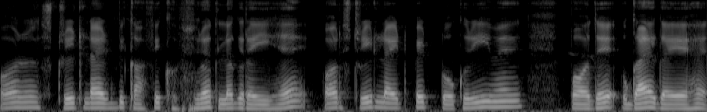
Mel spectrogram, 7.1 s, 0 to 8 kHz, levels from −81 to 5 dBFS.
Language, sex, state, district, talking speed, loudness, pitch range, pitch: Hindi, male, Uttar Pradesh, Hamirpur, 160 wpm, -33 LUFS, 115-140 Hz, 130 Hz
